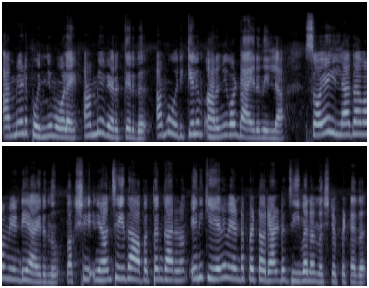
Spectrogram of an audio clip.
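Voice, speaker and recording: A woman's voice: high-pitched, a little fast, darkish tone, voice pushed up, lightly acted. A woman voicing an anguished middle-aged mother in a read-aloud storybook, speaking in a raised, pleading voice. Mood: tearful pleading.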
